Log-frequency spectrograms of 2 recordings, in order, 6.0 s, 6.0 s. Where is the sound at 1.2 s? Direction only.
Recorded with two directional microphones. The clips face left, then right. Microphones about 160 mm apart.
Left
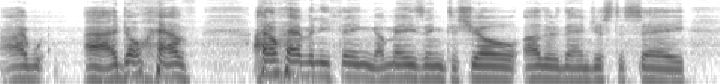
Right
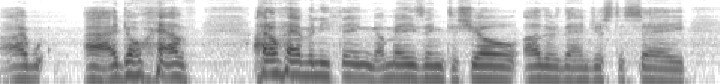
10° right (ahead or behind).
